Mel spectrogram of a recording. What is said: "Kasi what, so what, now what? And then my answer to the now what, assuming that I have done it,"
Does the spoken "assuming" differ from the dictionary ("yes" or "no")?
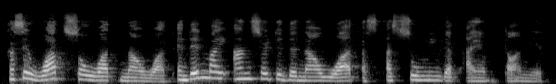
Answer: no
